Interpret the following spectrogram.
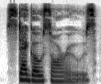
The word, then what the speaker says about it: Stegosaurus: Let's take a closer look at Stegosaurus, pronounced Stegosaurus.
